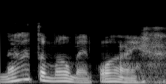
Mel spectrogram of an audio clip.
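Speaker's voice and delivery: furtive, secretive, meant to go unheard. In a role-play, a character turns back, trying not to let her hear: very low voice. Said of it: "in a very low voice, try not to let her hear".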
